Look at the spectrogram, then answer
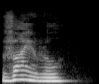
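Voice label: "viral", English, British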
